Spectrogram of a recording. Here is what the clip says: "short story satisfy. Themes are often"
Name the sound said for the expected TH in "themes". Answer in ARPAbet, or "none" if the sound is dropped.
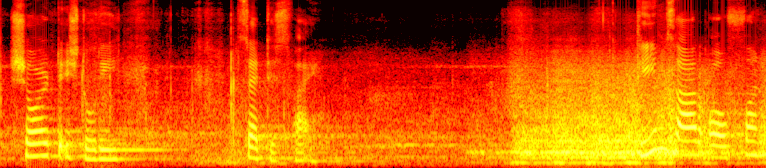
T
